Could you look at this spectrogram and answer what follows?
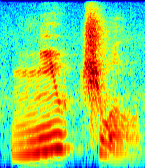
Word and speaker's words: mutual: The third word is spelt exactly the same in English and Spanish, but pronounced differently, okay? Mutual, mutual, yeah?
